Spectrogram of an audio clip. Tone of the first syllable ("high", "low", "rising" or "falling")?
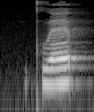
rising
